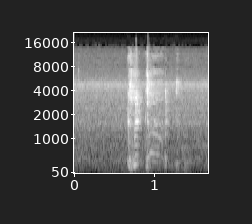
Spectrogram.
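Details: Adult man with Tourette syndrome, worsening with age, makes a brief run of abrupt throat-clearing noises in a quiet room, a simple vocal tic.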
